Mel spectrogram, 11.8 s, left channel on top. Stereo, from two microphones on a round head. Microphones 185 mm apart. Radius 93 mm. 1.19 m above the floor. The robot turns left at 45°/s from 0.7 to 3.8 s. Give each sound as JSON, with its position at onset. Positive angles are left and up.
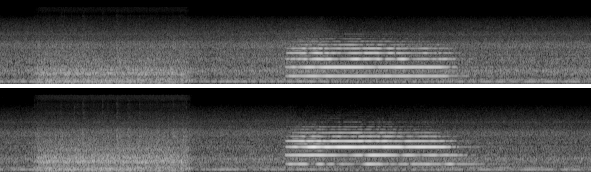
{"t": 5.7, "sound": "a trumpet", "side_deg": 0, "distance_m": 0.8}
